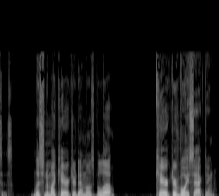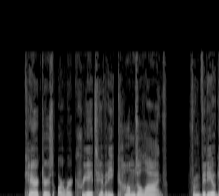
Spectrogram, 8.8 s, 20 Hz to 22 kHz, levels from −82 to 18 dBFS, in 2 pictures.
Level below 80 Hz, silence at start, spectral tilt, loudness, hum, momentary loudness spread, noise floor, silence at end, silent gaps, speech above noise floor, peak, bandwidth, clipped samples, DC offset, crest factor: -52 dBFS; 0 s; -6.5 dB/octave; -19 LUFS; none; 9 LU; -77 dBFS; 0 s; none; 58 dB; -4 dBFS; 16.5 kHz; under 0.1%; under 0.1%; 16 dB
